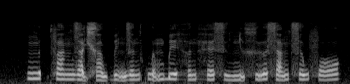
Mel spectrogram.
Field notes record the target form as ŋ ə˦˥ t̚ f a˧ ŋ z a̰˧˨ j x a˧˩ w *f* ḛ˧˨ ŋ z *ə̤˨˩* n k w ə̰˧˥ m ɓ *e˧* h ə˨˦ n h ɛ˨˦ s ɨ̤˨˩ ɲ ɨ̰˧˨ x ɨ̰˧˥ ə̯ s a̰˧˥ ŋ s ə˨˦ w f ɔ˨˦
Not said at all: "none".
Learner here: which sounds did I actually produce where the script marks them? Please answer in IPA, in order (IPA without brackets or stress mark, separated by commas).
ɓ, ə˨˦, e˧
